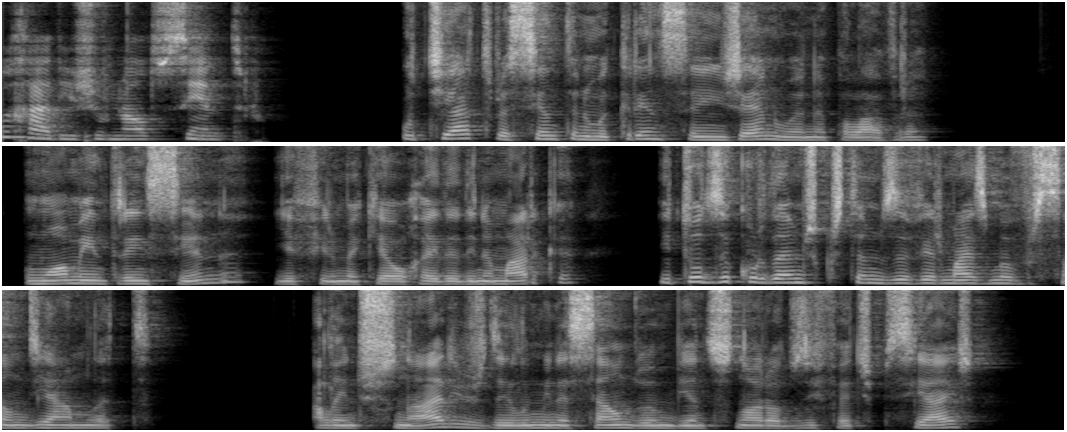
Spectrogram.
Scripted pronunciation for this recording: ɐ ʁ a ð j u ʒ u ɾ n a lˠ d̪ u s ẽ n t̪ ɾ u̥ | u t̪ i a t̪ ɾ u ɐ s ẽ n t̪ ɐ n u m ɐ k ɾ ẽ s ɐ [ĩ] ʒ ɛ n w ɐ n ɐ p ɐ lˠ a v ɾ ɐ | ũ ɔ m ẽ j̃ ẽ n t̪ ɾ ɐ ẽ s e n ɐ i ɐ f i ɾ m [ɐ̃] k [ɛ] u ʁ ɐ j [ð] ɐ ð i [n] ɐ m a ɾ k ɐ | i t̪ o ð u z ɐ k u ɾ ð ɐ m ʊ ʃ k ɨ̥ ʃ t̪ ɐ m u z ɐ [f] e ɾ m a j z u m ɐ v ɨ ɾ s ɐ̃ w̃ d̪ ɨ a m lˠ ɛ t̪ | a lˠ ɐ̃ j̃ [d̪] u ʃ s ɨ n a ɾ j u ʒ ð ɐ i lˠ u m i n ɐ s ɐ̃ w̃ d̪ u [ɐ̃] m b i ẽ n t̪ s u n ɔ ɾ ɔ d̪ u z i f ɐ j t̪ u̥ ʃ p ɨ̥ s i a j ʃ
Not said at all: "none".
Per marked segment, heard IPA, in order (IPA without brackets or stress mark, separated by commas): ĩ, ɐ, ɛ, ð, n, v, d̪, ɐ̃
